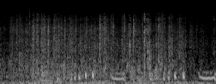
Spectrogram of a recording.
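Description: Pigeon cooing in a few soft, low, throaty bursts that come in quick groups, with nothing else heard alongside.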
